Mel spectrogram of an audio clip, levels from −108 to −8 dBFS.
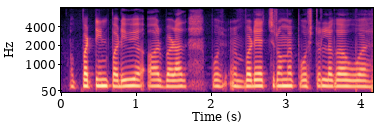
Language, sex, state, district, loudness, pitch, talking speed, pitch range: Hindi, female, Uttar Pradesh, Lalitpur, -18 LUFS, 215 Hz, 200 wpm, 210-220 Hz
